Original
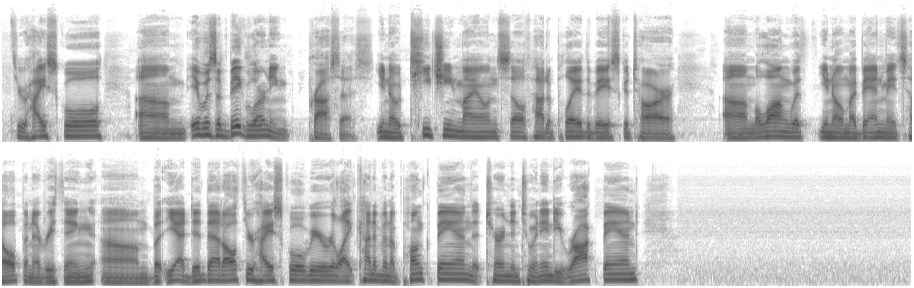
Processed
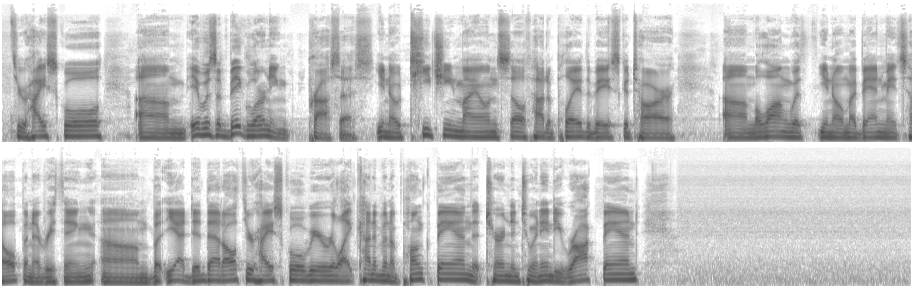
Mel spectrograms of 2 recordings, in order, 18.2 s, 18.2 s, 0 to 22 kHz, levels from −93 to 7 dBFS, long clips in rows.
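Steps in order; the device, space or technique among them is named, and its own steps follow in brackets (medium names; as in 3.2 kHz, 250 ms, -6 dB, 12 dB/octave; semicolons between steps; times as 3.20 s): ASMR close-microphone chain (bass shelf 130 Hz +6.5 dB; compression 6:1, threshold -32 dBFS, peak gain reduction 11.5 dB; treble shelf 11 kHz +7.5 dB); trim +6 dB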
